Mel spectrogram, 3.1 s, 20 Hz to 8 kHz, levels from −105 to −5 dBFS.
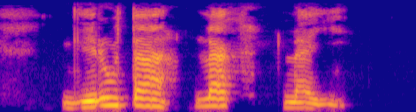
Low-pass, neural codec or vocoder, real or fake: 7.2 kHz; vocoder, 44.1 kHz, 128 mel bands every 256 samples, BigVGAN v2; fake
